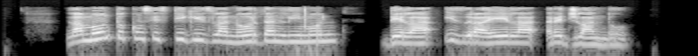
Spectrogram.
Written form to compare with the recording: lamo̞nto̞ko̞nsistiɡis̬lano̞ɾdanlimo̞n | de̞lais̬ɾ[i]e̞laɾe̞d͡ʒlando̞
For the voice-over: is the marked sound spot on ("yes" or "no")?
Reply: no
